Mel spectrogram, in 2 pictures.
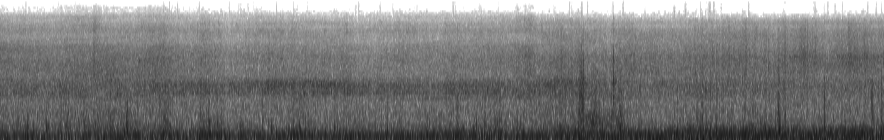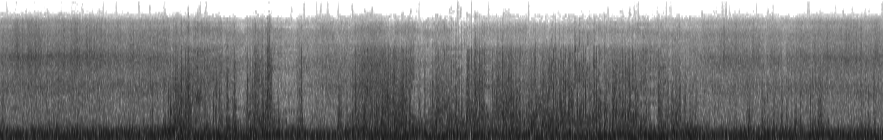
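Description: A vehicle's engine hums steadily as it drives along a road.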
